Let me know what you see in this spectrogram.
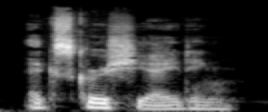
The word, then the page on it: excruciating: Australian English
